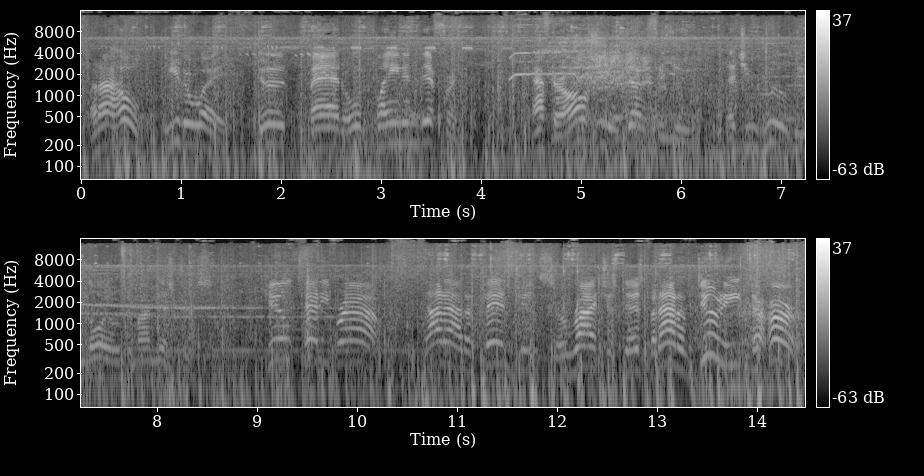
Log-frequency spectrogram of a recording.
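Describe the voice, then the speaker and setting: A man playing a loyal, earnest servant in a western game, speaking in a measured, solemn manner. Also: high voice, lively intonation, heavy background noise. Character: loyal, earnest servant guiding a hired gun. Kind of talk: dramatic western game dialogue.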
